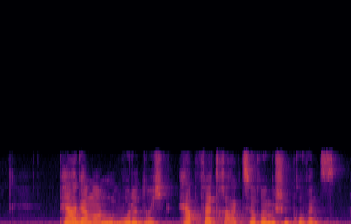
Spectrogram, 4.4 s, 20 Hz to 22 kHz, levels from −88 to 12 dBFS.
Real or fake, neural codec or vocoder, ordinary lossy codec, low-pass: real; none; none; 7.2 kHz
